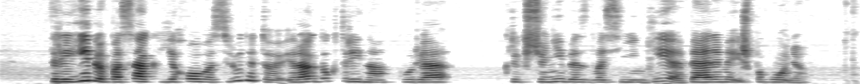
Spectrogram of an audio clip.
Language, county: Lithuanian, Vilnius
